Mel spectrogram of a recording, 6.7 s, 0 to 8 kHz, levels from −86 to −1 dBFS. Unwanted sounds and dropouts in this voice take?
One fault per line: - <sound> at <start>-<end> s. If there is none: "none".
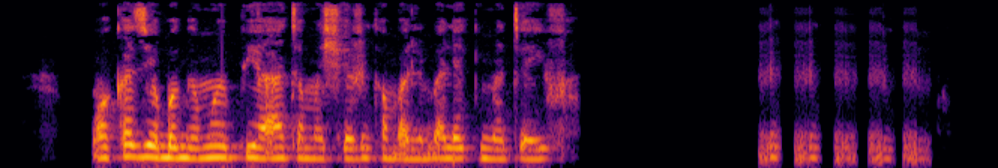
- laugh at 5.1-6.2 s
